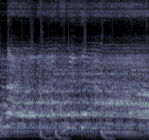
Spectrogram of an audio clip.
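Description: Live dark post-punk band playing an instrumental passage: kick drum beats, each dropping in pitch, a few times a second, under sustained keyboard or guitar chords.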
